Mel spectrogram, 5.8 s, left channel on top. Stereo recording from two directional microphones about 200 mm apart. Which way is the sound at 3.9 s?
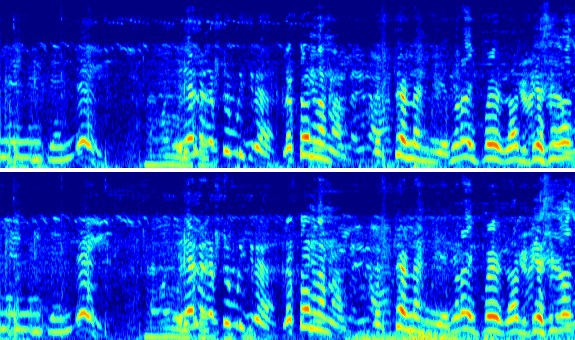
30° left (ahead or behind).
